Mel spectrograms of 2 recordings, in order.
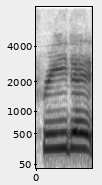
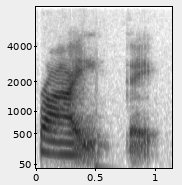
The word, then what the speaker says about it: Friday: job looser so Friday sometimes I hear students say pre-date not correct Fri date ok Friday Saturday Sunday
